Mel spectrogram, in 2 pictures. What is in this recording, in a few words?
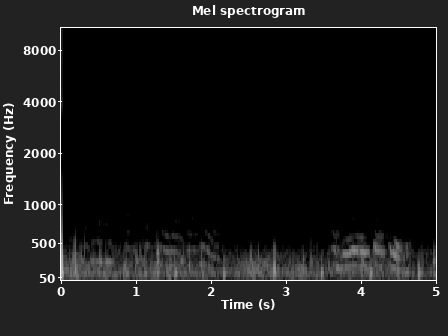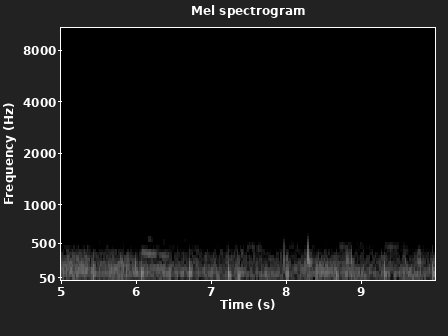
HEART B MODE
